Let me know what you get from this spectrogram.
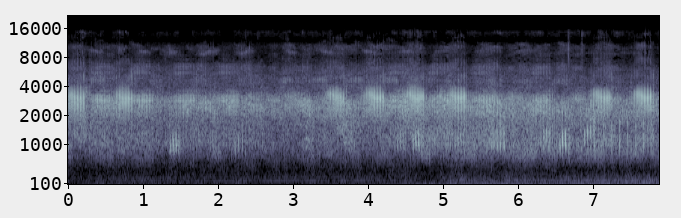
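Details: Evening-quiet lotus paddies in Echizen, Fukui, Japan, June 2021, alive with tree frogs, pond frogs, wrinkled frogs and green tree frogs. High, short croaks pop out repeatedly over a continuous background chorus, roughly one to two per second.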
